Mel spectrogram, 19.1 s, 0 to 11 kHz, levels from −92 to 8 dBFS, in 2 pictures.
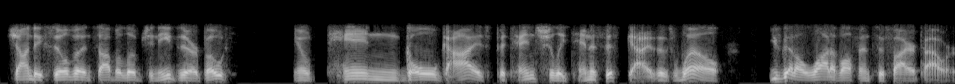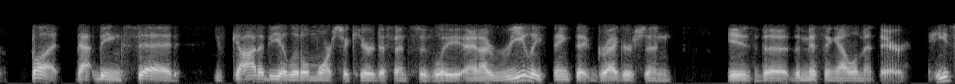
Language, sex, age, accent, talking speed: English, male, 40-59, American, 165 wpm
